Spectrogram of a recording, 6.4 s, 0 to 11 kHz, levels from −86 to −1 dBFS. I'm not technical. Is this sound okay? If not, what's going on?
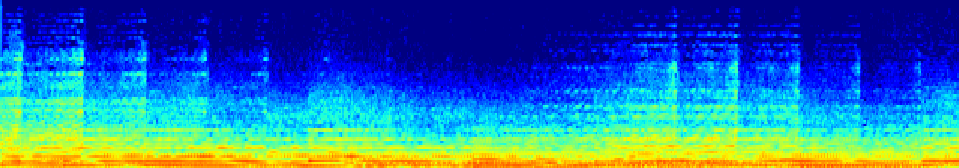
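Yes, nothing stood out as a problem when I listened to this audio.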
